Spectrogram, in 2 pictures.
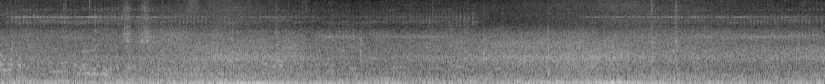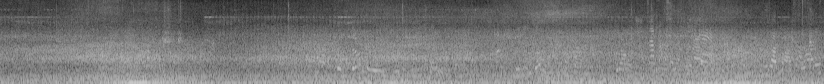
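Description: Town street ambience: road traffic going by with people talking. A vehicle's low rumble swells and fades about two-thirds of the way through.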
